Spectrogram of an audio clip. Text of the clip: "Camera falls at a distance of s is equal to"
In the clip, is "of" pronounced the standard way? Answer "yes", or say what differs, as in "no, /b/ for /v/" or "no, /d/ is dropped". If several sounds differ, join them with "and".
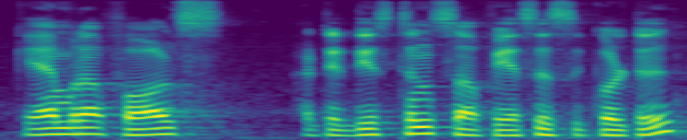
no, /p/ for /v/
